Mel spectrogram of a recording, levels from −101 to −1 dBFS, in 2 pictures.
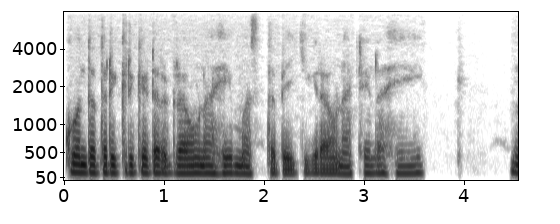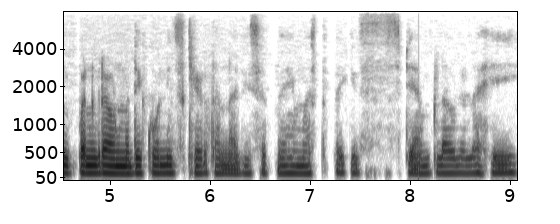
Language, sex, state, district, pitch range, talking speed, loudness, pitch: Marathi, male, Maharashtra, Dhule, 130-135 Hz, 125 wpm, -19 LUFS, 135 Hz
